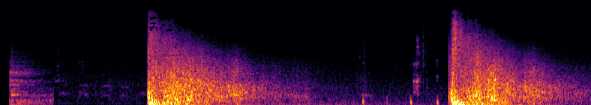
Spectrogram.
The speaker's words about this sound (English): Those are the gunshots. I didn't do the gunshots.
